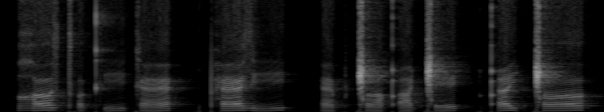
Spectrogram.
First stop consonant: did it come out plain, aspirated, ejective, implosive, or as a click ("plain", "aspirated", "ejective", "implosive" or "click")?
ejective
